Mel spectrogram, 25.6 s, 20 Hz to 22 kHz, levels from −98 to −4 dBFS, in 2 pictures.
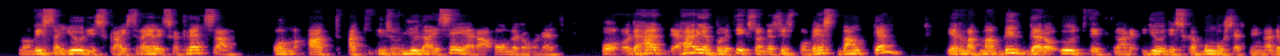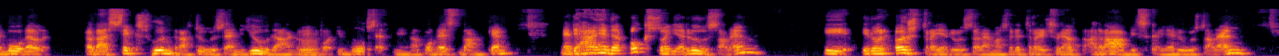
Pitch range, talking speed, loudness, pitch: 125-165 Hz, 150 wpm, -23 LUFS, 145 Hz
